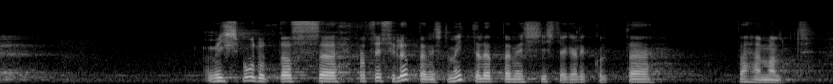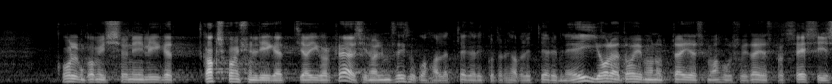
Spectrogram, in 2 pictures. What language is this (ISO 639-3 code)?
est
